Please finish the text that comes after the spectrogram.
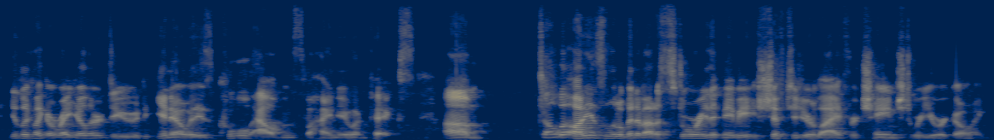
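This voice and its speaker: A man's voice: medium pitch, bright, forceful tone, rough recording. A man hosting a conversational podcast interview in an enthusiastic, informal manner. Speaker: interview host and author.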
